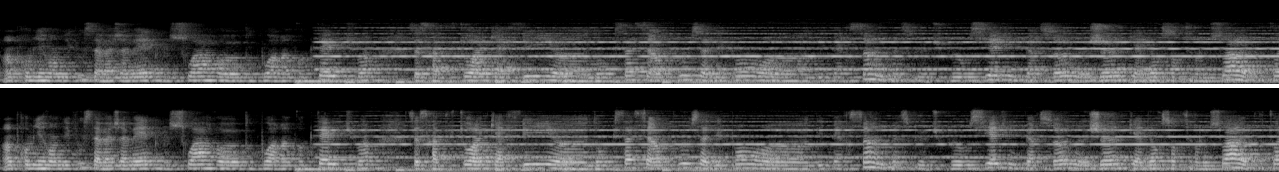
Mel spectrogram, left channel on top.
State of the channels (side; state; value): both; normal; correlation 0.54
